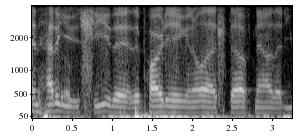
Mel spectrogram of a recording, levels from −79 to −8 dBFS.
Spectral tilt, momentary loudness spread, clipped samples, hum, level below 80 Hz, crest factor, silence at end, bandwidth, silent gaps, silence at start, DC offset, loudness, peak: -9 dB/octave; 4 LU; under 0.1%; none; -34 dBFS; 18 dB; 0 s; 4 kHz; none; 0 s; under 0.1%; -29 LUFS; -8 dBFS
